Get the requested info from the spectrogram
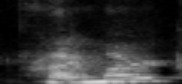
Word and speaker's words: Primark: Primark? – Primark. – Primark. – Primark. – P-R-I-M-A-R-K.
